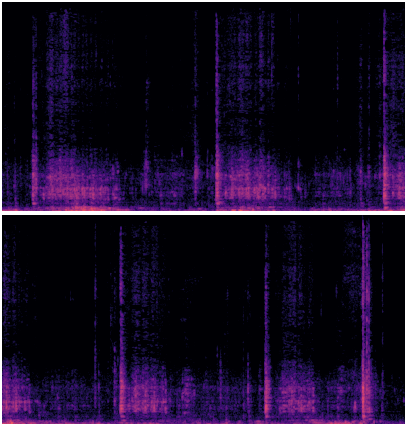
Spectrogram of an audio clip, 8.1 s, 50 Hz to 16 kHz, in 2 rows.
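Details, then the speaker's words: Yamaha 15 hp outboard engine, cranked after fuel priming with the choke on, fires weakly and unevenly with sharp sneeze-like spits from the upper exhaust and is very hard to start despite good ignition: leaking cylinder head gasket. "Sangat susah hidup. Kemudian di bagian knalpot bagian atas itu ada percikan seperti orang bersin, cis seperti itu bunyinya. Ini menandakan kendala seperti itu, ada kerusakan di bagian packing cock."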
